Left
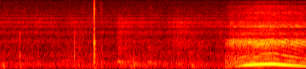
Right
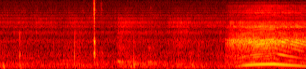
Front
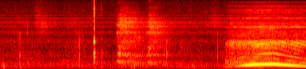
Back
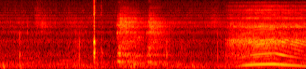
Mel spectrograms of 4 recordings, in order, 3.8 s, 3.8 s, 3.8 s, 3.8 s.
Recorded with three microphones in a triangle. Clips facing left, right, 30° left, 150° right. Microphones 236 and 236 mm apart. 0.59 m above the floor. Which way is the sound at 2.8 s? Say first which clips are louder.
Left 11 dB, front 13 dB; 50° left.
